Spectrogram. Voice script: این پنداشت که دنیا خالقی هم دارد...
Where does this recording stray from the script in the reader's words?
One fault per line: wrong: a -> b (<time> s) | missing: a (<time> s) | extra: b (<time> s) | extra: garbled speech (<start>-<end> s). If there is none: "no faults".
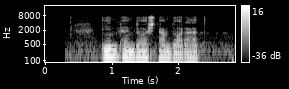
missing: که دنیا خالقی (1.7 s)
